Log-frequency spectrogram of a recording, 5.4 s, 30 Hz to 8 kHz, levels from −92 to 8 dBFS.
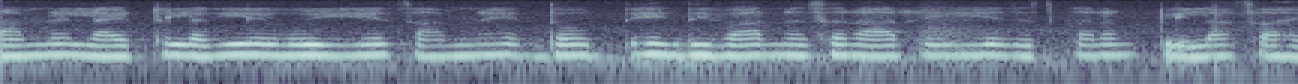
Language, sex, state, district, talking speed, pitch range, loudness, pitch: Hindi, female, Chhattisgarh, Korba, 200 wpm, 195-210 Hz, -15 LUFS, 205 Hz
